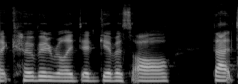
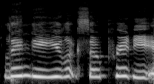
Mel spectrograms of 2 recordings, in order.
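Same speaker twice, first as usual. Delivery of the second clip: high, loud sugary compliment; imitated gushing fan; 11 semitones higher, 5 dB louder than usual. Imitating Instagram commenters to guest, mock gushing. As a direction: gush it in a pitched-up put-on voice.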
